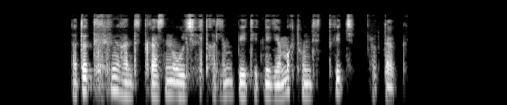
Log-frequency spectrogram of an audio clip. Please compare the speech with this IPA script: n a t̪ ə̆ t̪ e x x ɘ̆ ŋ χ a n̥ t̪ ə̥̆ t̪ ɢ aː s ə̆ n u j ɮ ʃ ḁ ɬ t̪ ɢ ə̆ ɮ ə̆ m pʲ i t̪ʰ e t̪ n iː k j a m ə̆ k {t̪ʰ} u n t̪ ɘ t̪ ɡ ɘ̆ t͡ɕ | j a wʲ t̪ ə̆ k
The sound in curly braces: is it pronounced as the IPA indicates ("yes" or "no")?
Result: yes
